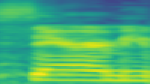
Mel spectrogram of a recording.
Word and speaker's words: Sarami: My name is Sarami, by the way. I fail to introduce myself all the time. It rhymes with Jeremy.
